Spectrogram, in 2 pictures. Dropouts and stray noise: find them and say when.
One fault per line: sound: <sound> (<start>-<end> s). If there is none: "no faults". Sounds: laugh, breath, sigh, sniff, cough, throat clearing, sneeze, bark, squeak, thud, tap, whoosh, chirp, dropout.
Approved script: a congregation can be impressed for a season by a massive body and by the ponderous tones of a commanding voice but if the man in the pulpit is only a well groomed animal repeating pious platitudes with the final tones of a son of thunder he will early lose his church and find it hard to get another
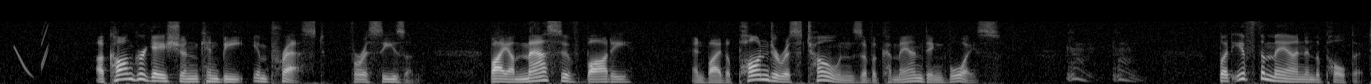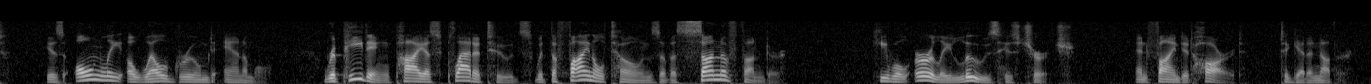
sound: chirp (0.1-0.5 s)
sound: throat clearing (10.6-11.5 s)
